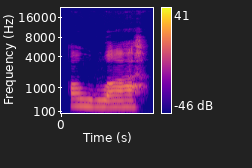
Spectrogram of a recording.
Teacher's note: Hukumnya tafkim karena lafaz Allah didahului oleh huruf hijaiyah berharakat dhammah. Cara membacanya tebal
